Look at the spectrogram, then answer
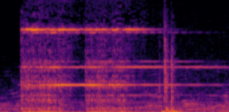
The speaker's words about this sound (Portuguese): O delegado Acerola está na delegacia quando de repente o telefone toca.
